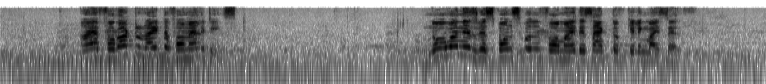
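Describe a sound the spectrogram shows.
A man speaks loudly and expressively in short bursts, outdoors.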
